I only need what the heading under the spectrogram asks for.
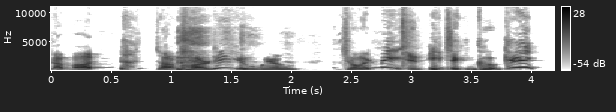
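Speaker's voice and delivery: silly put-on creature voice. Performing dumb voices for the crew's show, now doing a Yoda voice. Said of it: "Now it's Yoda up there".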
